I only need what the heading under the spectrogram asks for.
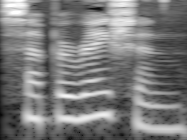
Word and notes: separation: American English

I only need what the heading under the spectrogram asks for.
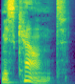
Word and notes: miscount: British English

